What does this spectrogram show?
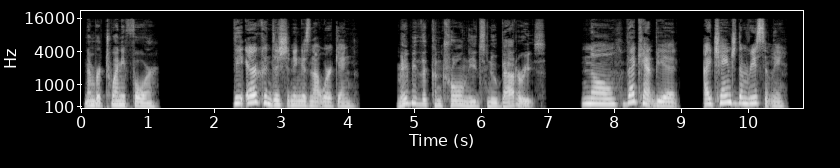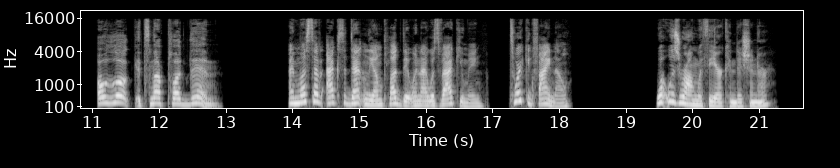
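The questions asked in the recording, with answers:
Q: What was wrong with the air conditioner?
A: It was not plugged in.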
